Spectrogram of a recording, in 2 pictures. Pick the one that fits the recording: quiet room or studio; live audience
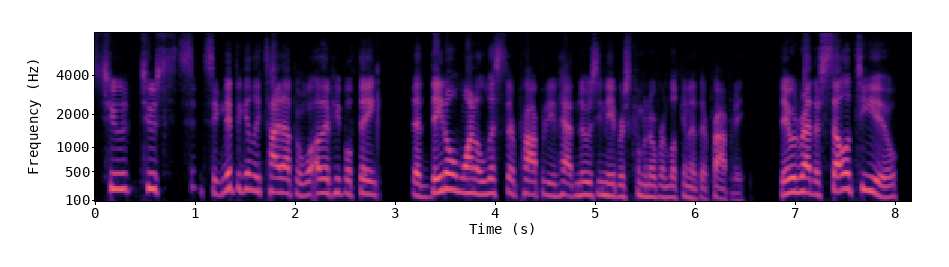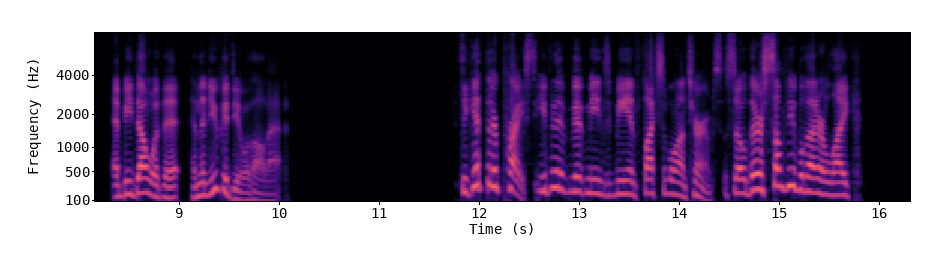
live audience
